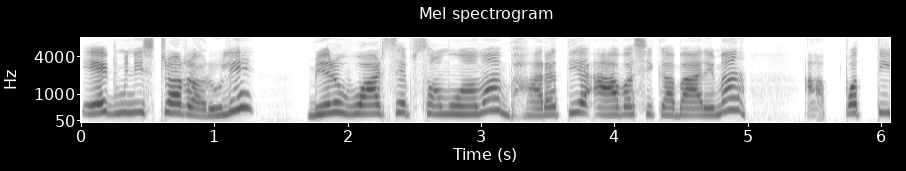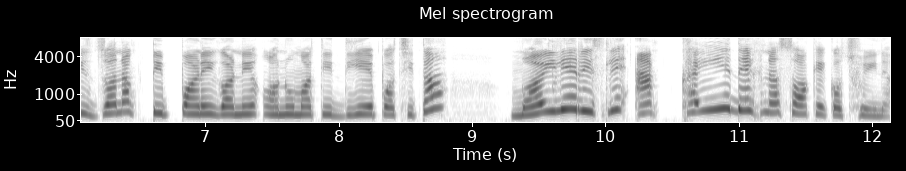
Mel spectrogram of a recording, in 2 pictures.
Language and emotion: Nepali, angry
